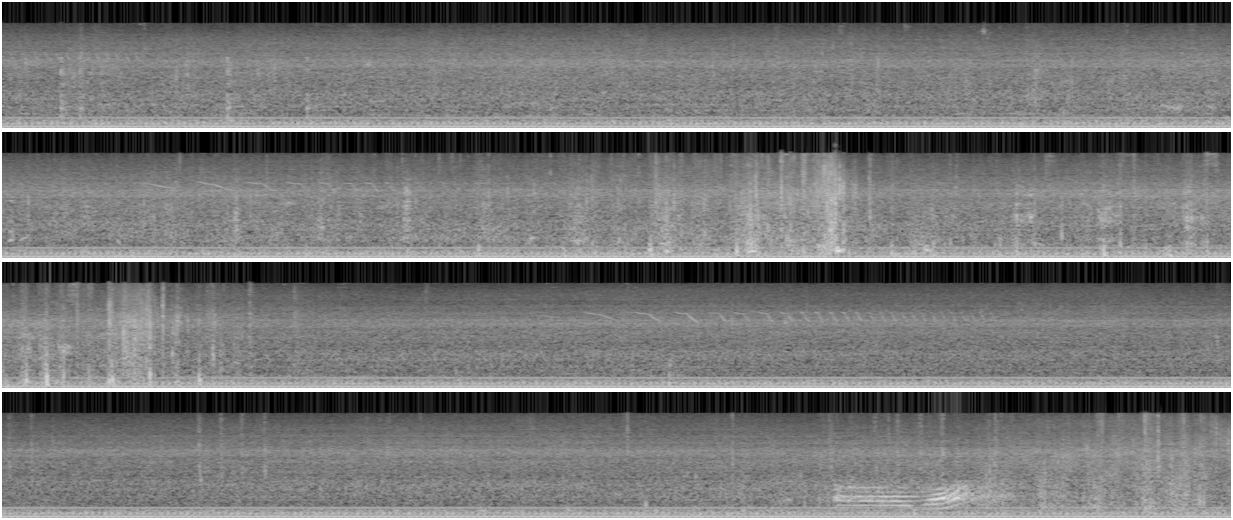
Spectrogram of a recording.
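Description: A horse's hooves on the dirt arena, with a few clusters of close thuds in the middle as it passes near. Under them runs a steady low hum.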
